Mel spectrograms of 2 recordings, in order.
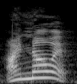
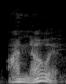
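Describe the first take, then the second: First: Much higher, louder burst of conviction; excited affirmation. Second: Said in the usual way. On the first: Acted. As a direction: shout it up with joy. Affirming faith again.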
